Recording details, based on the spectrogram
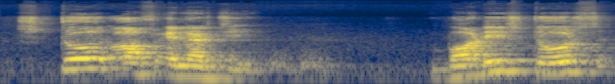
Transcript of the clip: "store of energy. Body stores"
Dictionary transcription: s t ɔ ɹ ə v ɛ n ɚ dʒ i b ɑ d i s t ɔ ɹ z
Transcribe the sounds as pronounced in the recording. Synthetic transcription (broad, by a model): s t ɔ ɹ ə p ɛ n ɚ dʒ i b ɑ d i s t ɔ ɹ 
